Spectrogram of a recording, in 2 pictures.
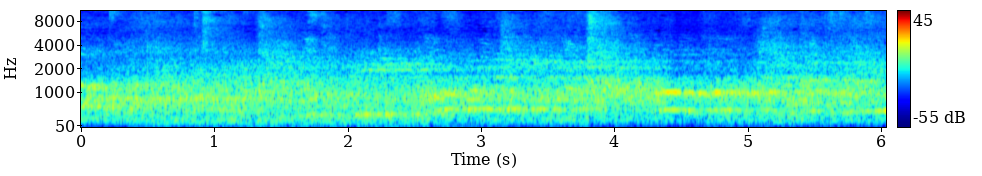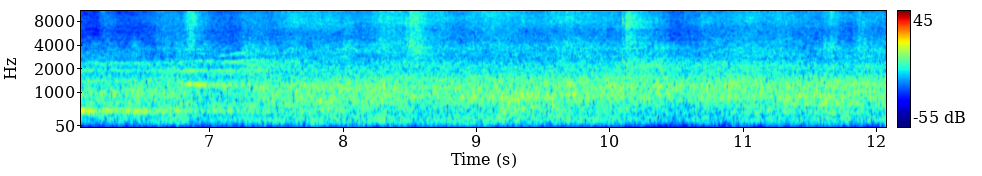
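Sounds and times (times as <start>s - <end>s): distant voices: 0.0s - 12.0s
skates scraping ice: 5.6s - 12.0s.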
